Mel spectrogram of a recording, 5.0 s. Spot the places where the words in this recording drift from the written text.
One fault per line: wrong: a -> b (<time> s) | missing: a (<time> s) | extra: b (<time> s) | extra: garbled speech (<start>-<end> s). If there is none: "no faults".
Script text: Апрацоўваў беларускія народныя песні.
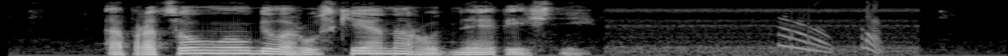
no faults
